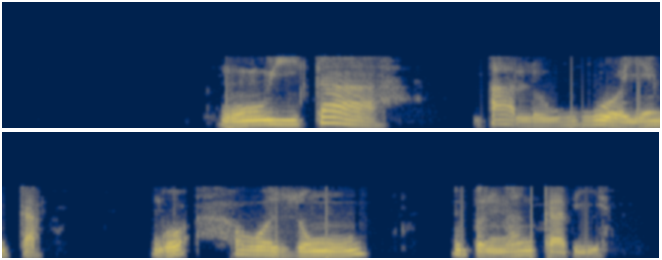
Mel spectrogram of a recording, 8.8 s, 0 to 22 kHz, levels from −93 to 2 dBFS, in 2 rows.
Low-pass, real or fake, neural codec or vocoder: 3.6 kHz; real; none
